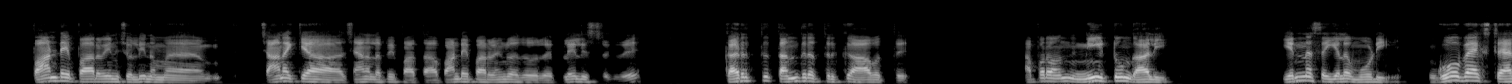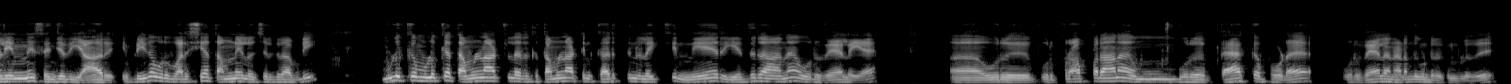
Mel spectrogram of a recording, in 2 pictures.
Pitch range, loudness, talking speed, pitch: 110-145 Hz, -24 LUFS, 105 wpm, 120 Hz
